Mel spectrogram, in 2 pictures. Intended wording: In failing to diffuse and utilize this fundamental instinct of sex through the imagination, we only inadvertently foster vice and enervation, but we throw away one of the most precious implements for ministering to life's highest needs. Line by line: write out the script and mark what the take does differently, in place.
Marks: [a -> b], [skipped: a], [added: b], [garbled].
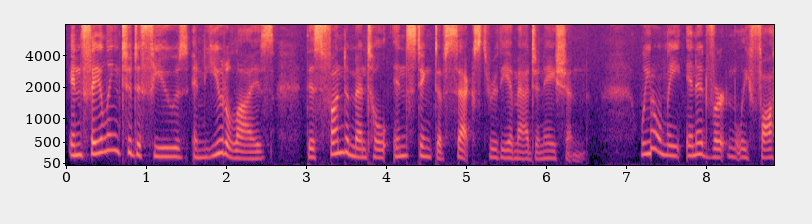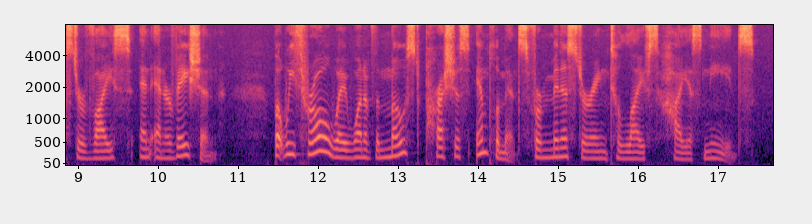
In failing to diffuse and utilize this fundamental instinct of sex through the imagination, we only inadvertently foster vice and enervation, but we throw away one of the most precious implements for ministering to life's highest needs.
